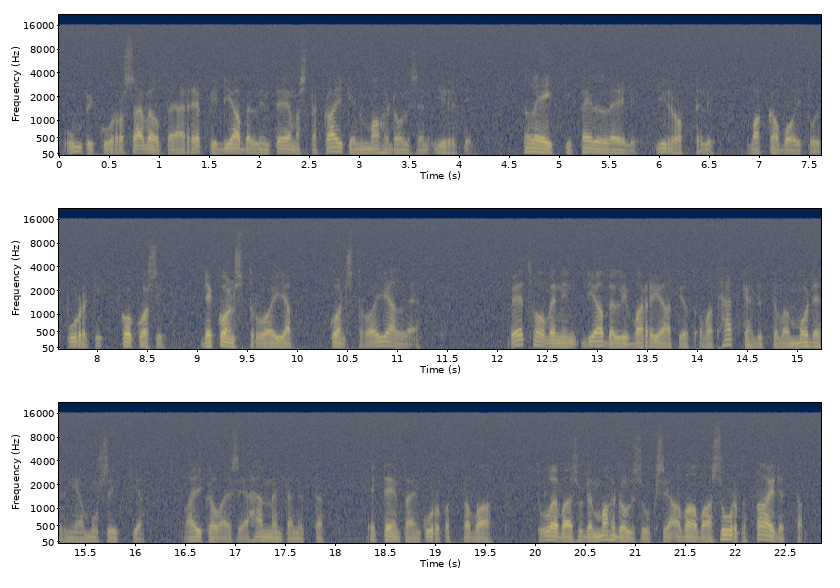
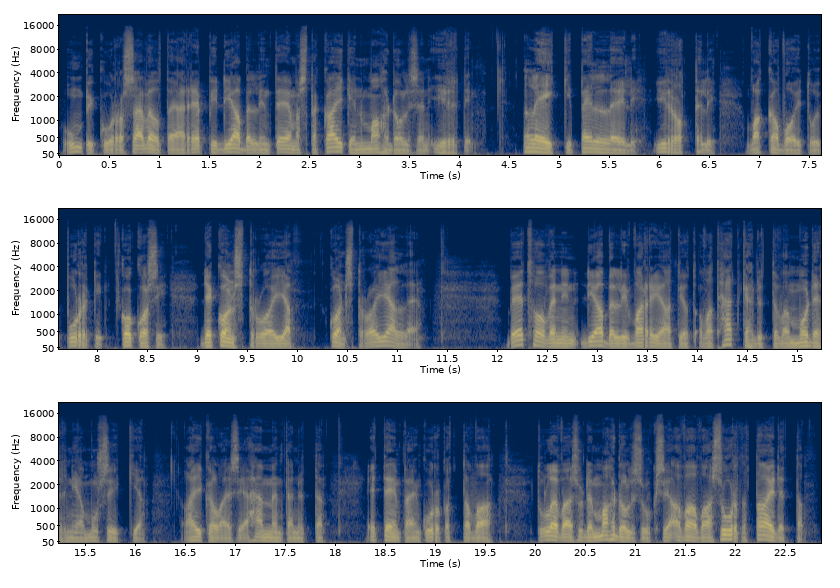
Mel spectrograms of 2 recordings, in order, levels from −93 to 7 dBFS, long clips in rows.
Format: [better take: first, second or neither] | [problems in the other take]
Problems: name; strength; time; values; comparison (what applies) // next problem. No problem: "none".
second | hiss; loud; throughout; 8 dB below the speech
